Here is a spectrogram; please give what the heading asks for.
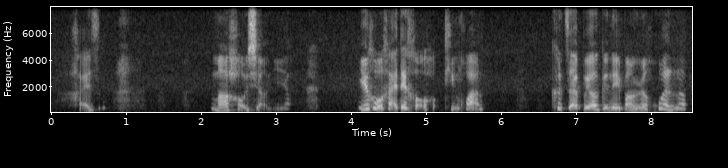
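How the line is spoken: Crying. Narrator (Chinese): 纳琴哭着说

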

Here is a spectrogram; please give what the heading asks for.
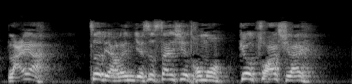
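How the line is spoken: Loud shout. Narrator (Chinese): 胥童大喊

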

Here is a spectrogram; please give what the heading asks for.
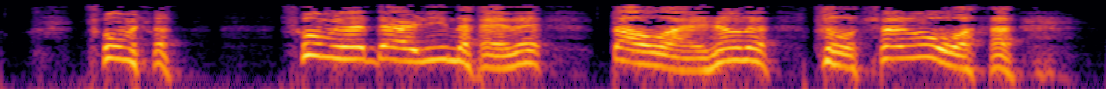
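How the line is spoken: Laughing. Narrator (Chinese): 游客笑着说

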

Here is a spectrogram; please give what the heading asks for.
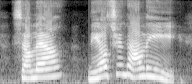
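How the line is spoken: Calling out. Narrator (Chinese): 妈妈叫着

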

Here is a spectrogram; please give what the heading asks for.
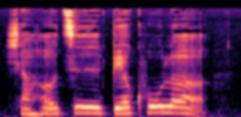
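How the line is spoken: Quietly. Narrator (Chinese): 大象暗暗又说

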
